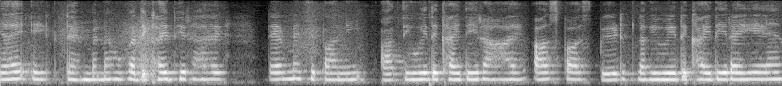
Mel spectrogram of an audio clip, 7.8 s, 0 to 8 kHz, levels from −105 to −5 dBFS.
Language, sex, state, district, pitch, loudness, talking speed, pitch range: Hindi, female, Chhattisgarh, Bastar, 235 Hz, -16 LUFS, 205 wpm, 230-240 Hz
